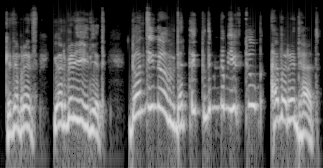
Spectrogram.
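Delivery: high put-on voice of an angry caller; high scolding impression voice; mock Zakir Naik. S0 acts out Zakir Naik phone call.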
